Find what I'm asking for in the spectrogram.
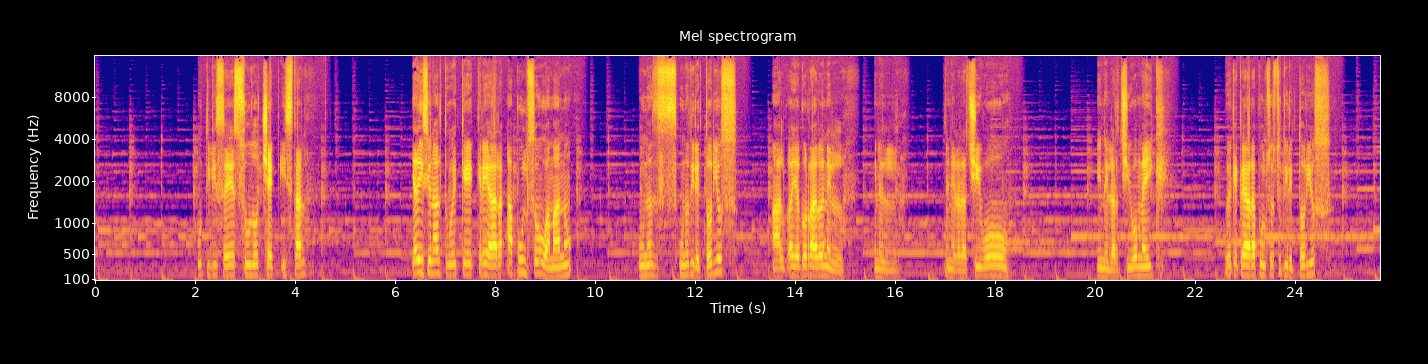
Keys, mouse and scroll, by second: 0.2-3.1 scroll down 1, 3.1-5.2 drag, 5.4-6.7 scroll down 2, 6.7-11.8 scroll down 2, 11.8-15.2 drag, 24.0-24.9 scroll down 2, 24.9-25.7 scroll down 1.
